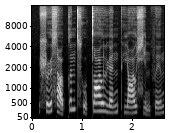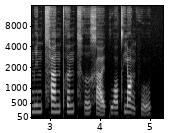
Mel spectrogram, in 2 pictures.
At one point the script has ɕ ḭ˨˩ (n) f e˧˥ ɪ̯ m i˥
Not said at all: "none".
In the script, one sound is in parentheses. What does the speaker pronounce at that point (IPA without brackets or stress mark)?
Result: n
